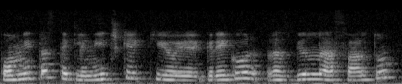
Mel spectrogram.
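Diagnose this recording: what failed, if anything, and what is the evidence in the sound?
MP2 compression artefacts run through the whole speech clip, with nothing above 14.2 kHz and a dull, gurgling granularity. The stage is the codec, likely an MPEG Layer II encoder starved of bits, which fits about 80 kbps: upper sub-bands drop out and the remaining bands are coarsely quantised.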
